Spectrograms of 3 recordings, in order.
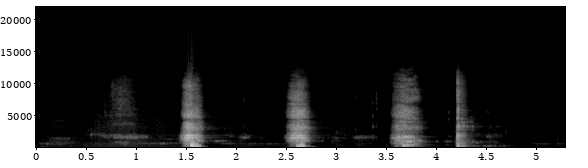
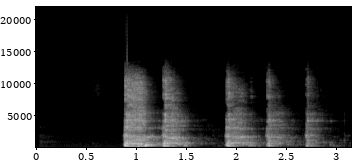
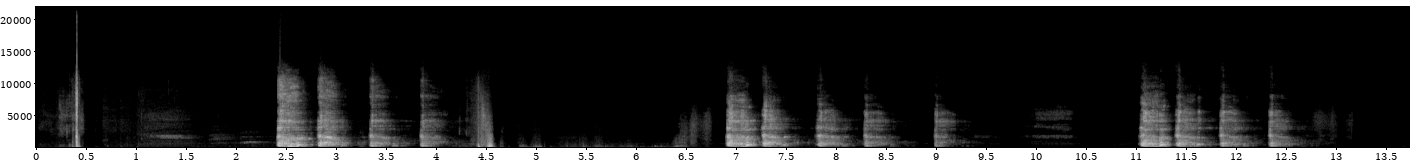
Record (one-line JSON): {"exhalation_length": "5.3 s", "exhalation_amplitude": 32767, "exhalation_signal_mean_std_ratio": 0.25, "cough_length": "3.2 s", "cough_amplitude": 32686, "cough_signal_mean_std_ratio": 0.42, "three_cough_length": "13.7 s", "three_cough_amplitude": 32768, "three_cough_signal_mean_std_ratio": 0.31, "survey_phase": "beta (2021-08-13 to 2022-03-07)", "age": "45-64", "gender": "Female", "wearing_mask": "No", "symptom_new_continuous_cough": true, "symptom_sore_throat": true, "symptom_other": true, "symptom_onset": "12 days", "smoker_status": "Never smoked", "respiratory_condition_asthma": false, "respiratory_condition_other": false, "recruitment_source": "REACT", "submission_delay": "0 days", "covid_test_result": "Negative", "covid_test_method": "RT-qPCR"}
